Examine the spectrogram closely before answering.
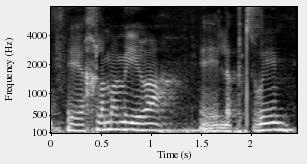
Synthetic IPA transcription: eaχlamameiʁaḛla̰pt͡suim

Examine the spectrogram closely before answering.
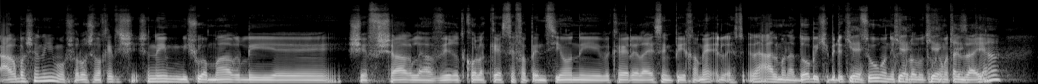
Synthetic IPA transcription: ʔa̰ʁbaʃanimo̞ʃalo̞ʃvaχet͡siʃʃanimːiʃuamaʁlieʃeːfʃaʁleaviʁet̪kʰo̞lakesefhapensijo̞nivekʰaelelaesempiχameesjo̰d̪ḛa̰ʔalmanad̪obiʃebid̪ijukjit͡suanialodmit̪oχemat̪ajzeaja

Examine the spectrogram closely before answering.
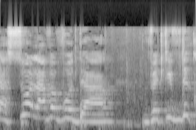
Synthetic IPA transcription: asualavavo̞davet̪ivd̪ek

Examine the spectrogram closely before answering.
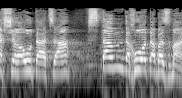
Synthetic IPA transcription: eχʃeʁaut̪aːt͡saa | st̪amd̪aχuotabazman

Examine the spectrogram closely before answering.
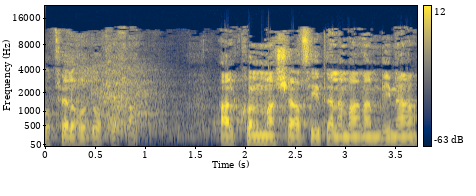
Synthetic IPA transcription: ot͡seleɦod̪ot̪laxa | ʕalkʰolːmaʃaʕsiːt̪alemaʕnamd̪iːna

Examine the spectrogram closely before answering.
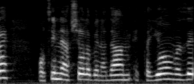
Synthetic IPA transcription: e | ʁot͡simleafʃe̞ʁlabe̞nadamet̪ʰajo̞maze

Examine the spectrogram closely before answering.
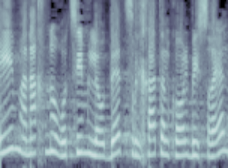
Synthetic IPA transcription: imanaχnuʁo̞t͡simleoded̚t͡sʁiχatalkoolbeisʁae̞l

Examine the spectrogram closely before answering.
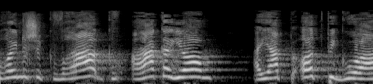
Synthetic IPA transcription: ʁoinuʃekvaʁakajo̞m | ajapʔodpiɡua

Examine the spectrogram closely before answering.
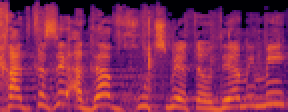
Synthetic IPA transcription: χad̪kaze̞ʔaɡavχut͡smiat̪ajo̞d̪eamimi

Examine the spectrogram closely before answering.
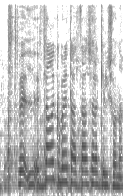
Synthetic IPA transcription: velefsaʁlekabelet̪aːt͡saʃaɾakilʃona

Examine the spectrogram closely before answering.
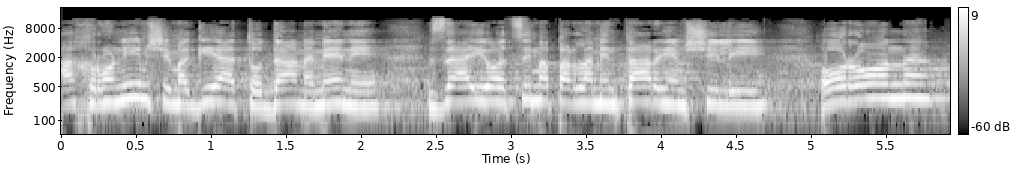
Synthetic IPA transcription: aχɾo̞nimʃemaɡiat̪od̪amimeni | zeajoat͡simhapaʁlament̪aɾiimʃeli | oɾon

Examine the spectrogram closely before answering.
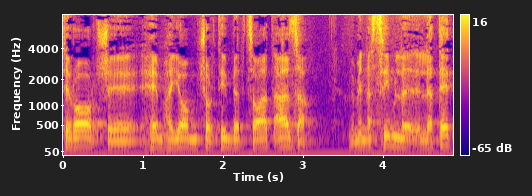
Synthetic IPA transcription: t̪eɾo̞ɾʃeɦemɦajo̞mʃolt̪imbeɾt͡soat̪aza | vemenasimlat̪et̪

